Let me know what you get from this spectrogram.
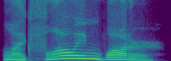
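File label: Vox Victory, voices heroes English; Laias; kingsraid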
